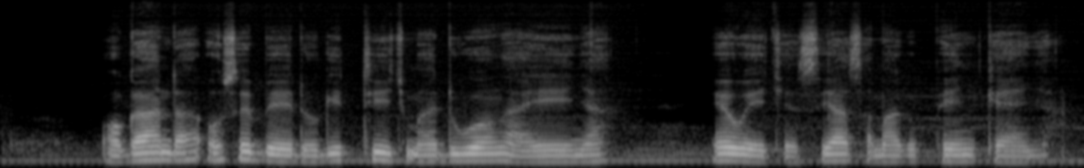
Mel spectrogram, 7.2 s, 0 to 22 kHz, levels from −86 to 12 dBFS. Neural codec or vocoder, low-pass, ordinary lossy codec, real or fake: none; none; none; real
